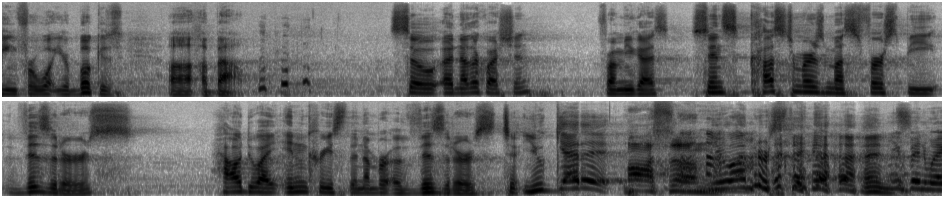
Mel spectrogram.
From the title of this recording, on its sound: Live from the H*W Workshop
